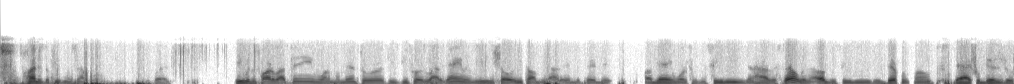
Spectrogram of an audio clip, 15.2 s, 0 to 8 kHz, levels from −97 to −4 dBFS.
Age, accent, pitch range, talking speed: 50-69, American, 95-120 Hz, 205 wpm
